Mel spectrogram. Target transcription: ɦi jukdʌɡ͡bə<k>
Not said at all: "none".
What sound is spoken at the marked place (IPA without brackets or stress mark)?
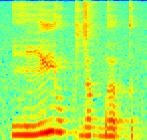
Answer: k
